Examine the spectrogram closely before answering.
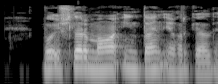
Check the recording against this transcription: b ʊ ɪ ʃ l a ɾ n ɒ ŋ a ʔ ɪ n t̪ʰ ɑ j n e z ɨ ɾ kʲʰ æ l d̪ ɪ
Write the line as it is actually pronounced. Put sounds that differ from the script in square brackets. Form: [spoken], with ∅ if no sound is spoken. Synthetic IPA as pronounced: b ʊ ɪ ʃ l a ɾ [m] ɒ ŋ [ɑ] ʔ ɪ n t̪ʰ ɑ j n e [ʁ] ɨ ɾ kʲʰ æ l d̪ ɪ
